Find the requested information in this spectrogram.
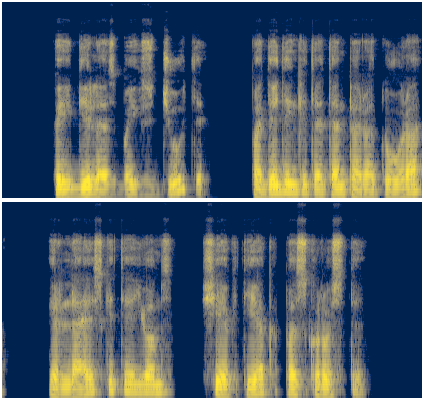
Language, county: Lithuanian, Klaipėda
